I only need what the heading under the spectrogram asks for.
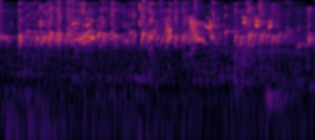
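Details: European goldfinches chattering in a group; a short burst of quick liquid twitters and buzzy trills, lively and overlapping, fading slightly at the end.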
